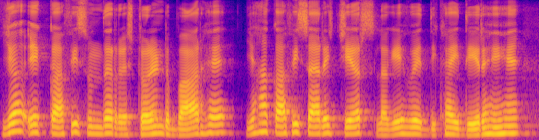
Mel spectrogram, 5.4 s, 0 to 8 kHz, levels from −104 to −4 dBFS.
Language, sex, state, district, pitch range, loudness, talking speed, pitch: Hindi, male, Jharkhand, Ranchi, 140-160 Hz, -16 LUFS, 190 wpm, 150 Hz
